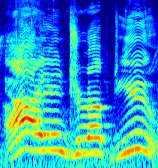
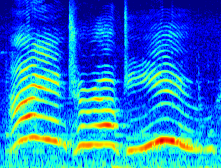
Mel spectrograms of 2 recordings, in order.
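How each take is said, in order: First: It is said in his ordinary speaking voice. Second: It is said in a put-on puppet voice. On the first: The speaker calls it wrong. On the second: The speaker calls it right.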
